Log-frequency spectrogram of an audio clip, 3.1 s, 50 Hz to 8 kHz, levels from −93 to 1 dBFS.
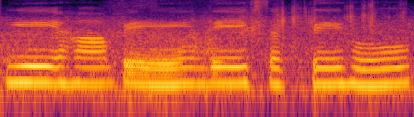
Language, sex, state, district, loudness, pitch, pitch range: Hindi, female, Haryana, Charkhi Dadri, -14 LUFS, 215 Hz, 205-220 Hz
